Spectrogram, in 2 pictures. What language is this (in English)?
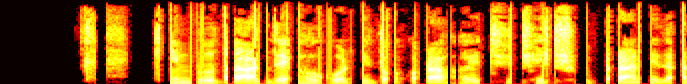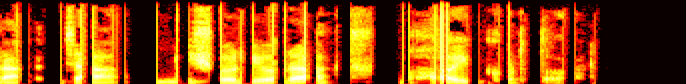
Bangla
